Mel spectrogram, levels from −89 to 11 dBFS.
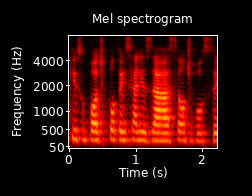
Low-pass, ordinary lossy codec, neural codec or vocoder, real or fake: none; none; codec, 16 kHz, about 1 kbps, DyCAST, with the encoder's durations; fake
